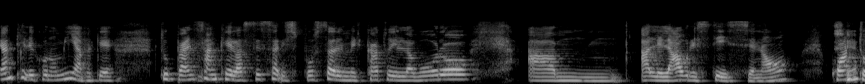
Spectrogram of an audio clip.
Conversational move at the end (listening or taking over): listening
